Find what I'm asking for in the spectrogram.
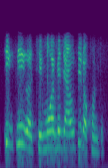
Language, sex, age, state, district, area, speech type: Odia, female, 30-45, Odisha, Sambalpur, rural, conversation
